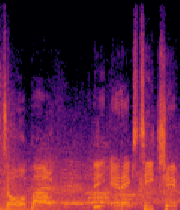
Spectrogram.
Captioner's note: crowd chants "this is awesome"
